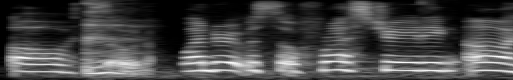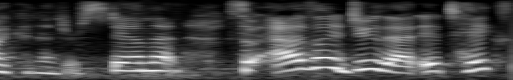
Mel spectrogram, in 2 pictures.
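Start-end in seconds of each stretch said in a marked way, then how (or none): 0.1-3.5 empathizing. Retold or imitated. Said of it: "So I'm like".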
